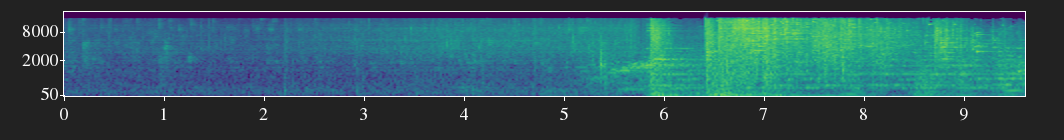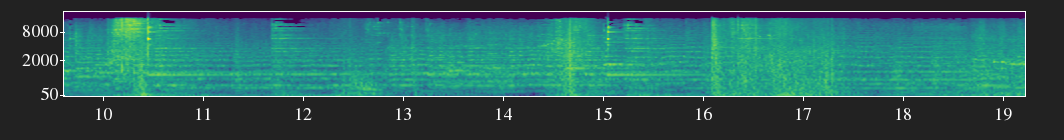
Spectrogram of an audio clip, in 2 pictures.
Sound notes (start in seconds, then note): 0.0 water running; 6.3 glass breaking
